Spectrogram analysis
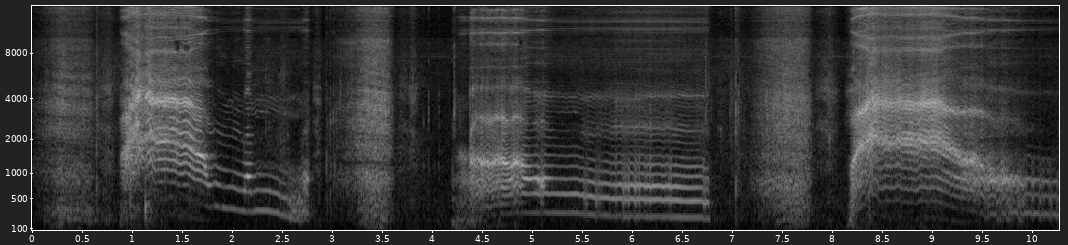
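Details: Domestic cat angry at her owner: loud harmonic caterwauls, each starting high and sliding downward into a drawn-out moan, about three or four drawn-out cries with brief silences between.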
